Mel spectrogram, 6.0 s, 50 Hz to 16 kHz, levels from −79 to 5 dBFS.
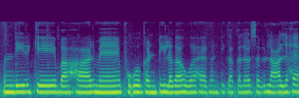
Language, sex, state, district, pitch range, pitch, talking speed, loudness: Hindi, female, Jharkhand, Deoghar, 200-210 Hz, 205 Hz, 150 wpm, -11 LUFS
